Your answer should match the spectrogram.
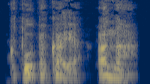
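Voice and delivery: plain reading voice

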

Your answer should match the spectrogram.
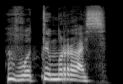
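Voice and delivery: slow, loud, high angry cry; furious outburst. A narrator's reading. Dilara bursting out at Mel, furious and loud. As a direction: spit out each word, losing her temper. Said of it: "не выдержала Дилара".

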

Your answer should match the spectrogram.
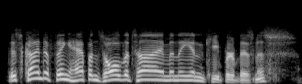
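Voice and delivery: very high-pitched innkeeper voice; Heyu. A narrator's reading. Innkeeper confides to the dwarf, high character voice. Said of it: "Heyu confided to the dwarf".

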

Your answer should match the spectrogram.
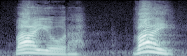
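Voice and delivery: delirious cries rising to a shout; frantic shouting. Acted. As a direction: drive him out the door at the top of your voice. Raving, urging friend away.

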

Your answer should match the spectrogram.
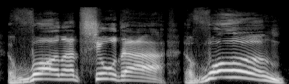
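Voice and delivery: high, drawn-out furious yell; raging shout. A narrator's reading. Doctor drives his wife out, long raging shout. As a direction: order her out in a long shout of rage. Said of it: "неудержимой ярости".

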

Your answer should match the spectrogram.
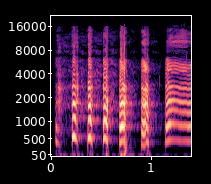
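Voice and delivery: a high laugh that shrieks out; high shrieking laugh. Real, not acted. Laughs at neck-tied scarf image.

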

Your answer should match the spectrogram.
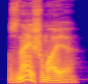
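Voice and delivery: low, grinding delivery; grating voice. A narrator's reading. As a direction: grate it out low, holding back. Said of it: "проскрежетал Сильвестр". (скрежещущим низким голосом)

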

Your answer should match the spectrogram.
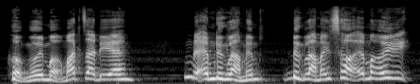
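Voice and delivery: high, loud frantic grief; young man crying over his unconscious lover; anguished cry. Acted. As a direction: call out to them in despair. Grief over fallen family.

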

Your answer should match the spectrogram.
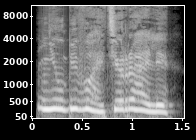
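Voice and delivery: put-on high-pitched desperate girl; pleading. A narrator's reading. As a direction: beg in a high cry. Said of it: "взмолилась Анна".

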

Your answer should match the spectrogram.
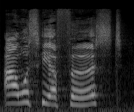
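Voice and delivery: loud, high-pitched affronted outburst; huffy, high objection; indignant protest. Acted. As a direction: butt in loudly to claim your turn. Indignant at being pushed aside.

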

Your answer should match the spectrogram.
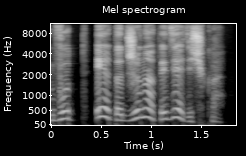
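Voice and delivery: ordinary delivery

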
